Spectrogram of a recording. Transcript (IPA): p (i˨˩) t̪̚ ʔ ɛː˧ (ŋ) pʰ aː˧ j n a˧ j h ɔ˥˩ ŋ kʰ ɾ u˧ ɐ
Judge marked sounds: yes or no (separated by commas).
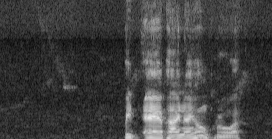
yes, no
